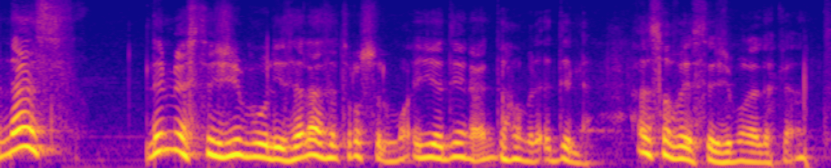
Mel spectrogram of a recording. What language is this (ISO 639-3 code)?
ara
